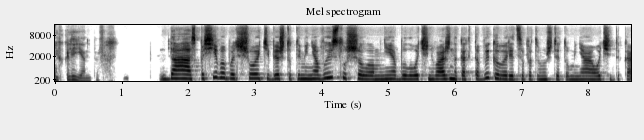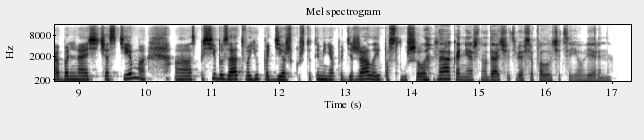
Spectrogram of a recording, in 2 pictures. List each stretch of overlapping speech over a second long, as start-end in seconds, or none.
none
